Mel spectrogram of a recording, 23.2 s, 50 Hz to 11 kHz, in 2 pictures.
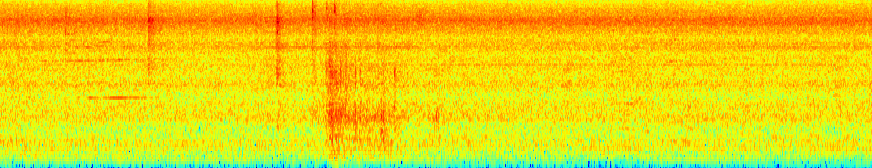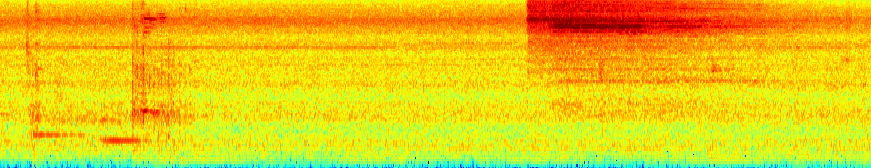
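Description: An R68 subway train standing at the platform with its steady equipment hum. A knock comes about four seconds in as the doors work, a two-note falling door chime sounds halfway through with the doors closing, and a loud hiss of air follows near the end.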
